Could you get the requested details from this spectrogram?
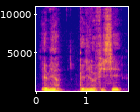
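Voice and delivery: high, loud call across the road. A narrator's reading. Farmer's wife calling to Pitou from afar, loud call. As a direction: call out to the young man. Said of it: "cria la fermière".

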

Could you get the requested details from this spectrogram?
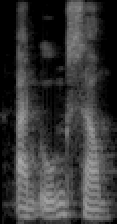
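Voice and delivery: ordinary delivery

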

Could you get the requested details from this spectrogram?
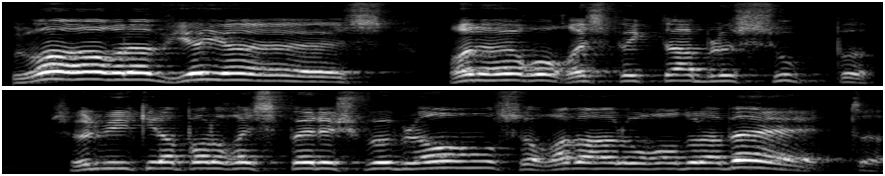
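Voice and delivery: loud, high declamatory bellow; ringing, shouted tribute; howling. A narrator's reading. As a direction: proclaim it at a yell through the wall. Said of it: "et hurlant".

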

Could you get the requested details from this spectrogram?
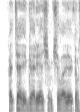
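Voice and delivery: ordinary delivery

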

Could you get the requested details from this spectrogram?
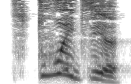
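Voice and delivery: высокий окрик; крикни, чтобы остановить драку; выкрик. A narrator's reading. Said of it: "крикнула я". (резкий окрик повыше)

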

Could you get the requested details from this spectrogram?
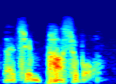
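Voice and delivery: soft, voiceless disbelief; stunned whisper. Acted. Caramon stunned by the kender's news, whispered. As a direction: breathe it out in a whisper. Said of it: "little more than a whisper".

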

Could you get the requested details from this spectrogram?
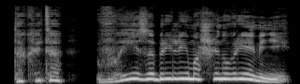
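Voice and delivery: high, amazed question; astonished. A narrator's reading. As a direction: burst out in amazement at the revelation. Boy astonished by professor's revelation. (изумлённый возглас)

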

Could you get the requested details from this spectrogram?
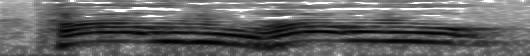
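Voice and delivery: high, ringing call back; imitated shouted answer. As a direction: answer a caller by pitching the voice way up. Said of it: "O daha sesli bir şekilde bağırıyor".

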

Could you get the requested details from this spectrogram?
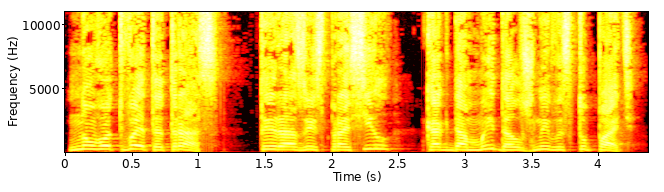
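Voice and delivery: high, loud challenge; hot-headed exclaiming. A narrator's reading. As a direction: demand it heatedly. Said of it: "Запальчиво воскликнул он". (запальчиво, высоко и громко)

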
